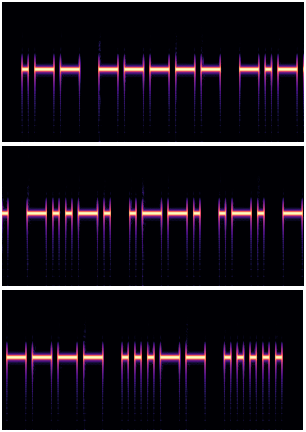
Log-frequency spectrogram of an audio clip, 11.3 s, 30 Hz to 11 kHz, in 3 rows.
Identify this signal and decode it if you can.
Morse code, heard as a keyed tone, about 15 wpm, 650 Hz. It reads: W0C/PR035
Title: SOTA QSO Practice 15wpm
